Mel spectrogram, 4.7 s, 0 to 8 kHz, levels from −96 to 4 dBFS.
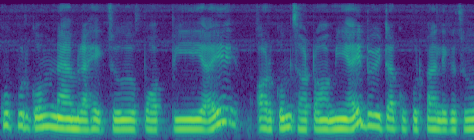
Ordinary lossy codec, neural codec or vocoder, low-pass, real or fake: none; none; 7.2 kHz; real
